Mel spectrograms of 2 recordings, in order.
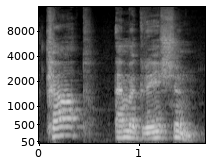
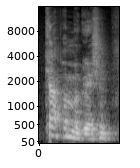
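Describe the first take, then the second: First: Saying it slowly as he types it in; slow typed-in dictation. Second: Said in the usual way. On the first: Shown as a demonstration. Voter typing his vote into the phone, slowly. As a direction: spell out the entry word by word, unhurried. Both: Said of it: "type in".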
